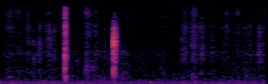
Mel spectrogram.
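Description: Two quick snips of scissors cutting a paper circle, a little under half a second apart.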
